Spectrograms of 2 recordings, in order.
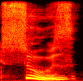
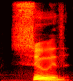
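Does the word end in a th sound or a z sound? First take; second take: z sound; th sound. First: It ends with a z sound. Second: It ends with a voiced th sound. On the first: The speaker calls it wrong. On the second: The speaker calls it right.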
